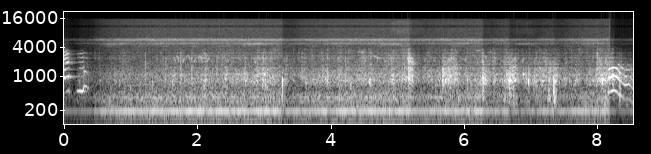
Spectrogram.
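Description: Horse-drawn buggy arriving on a dirt drive: irregular clops of hooves and wheel noise, more frequent in the second half, over a steady hiss and low hum.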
